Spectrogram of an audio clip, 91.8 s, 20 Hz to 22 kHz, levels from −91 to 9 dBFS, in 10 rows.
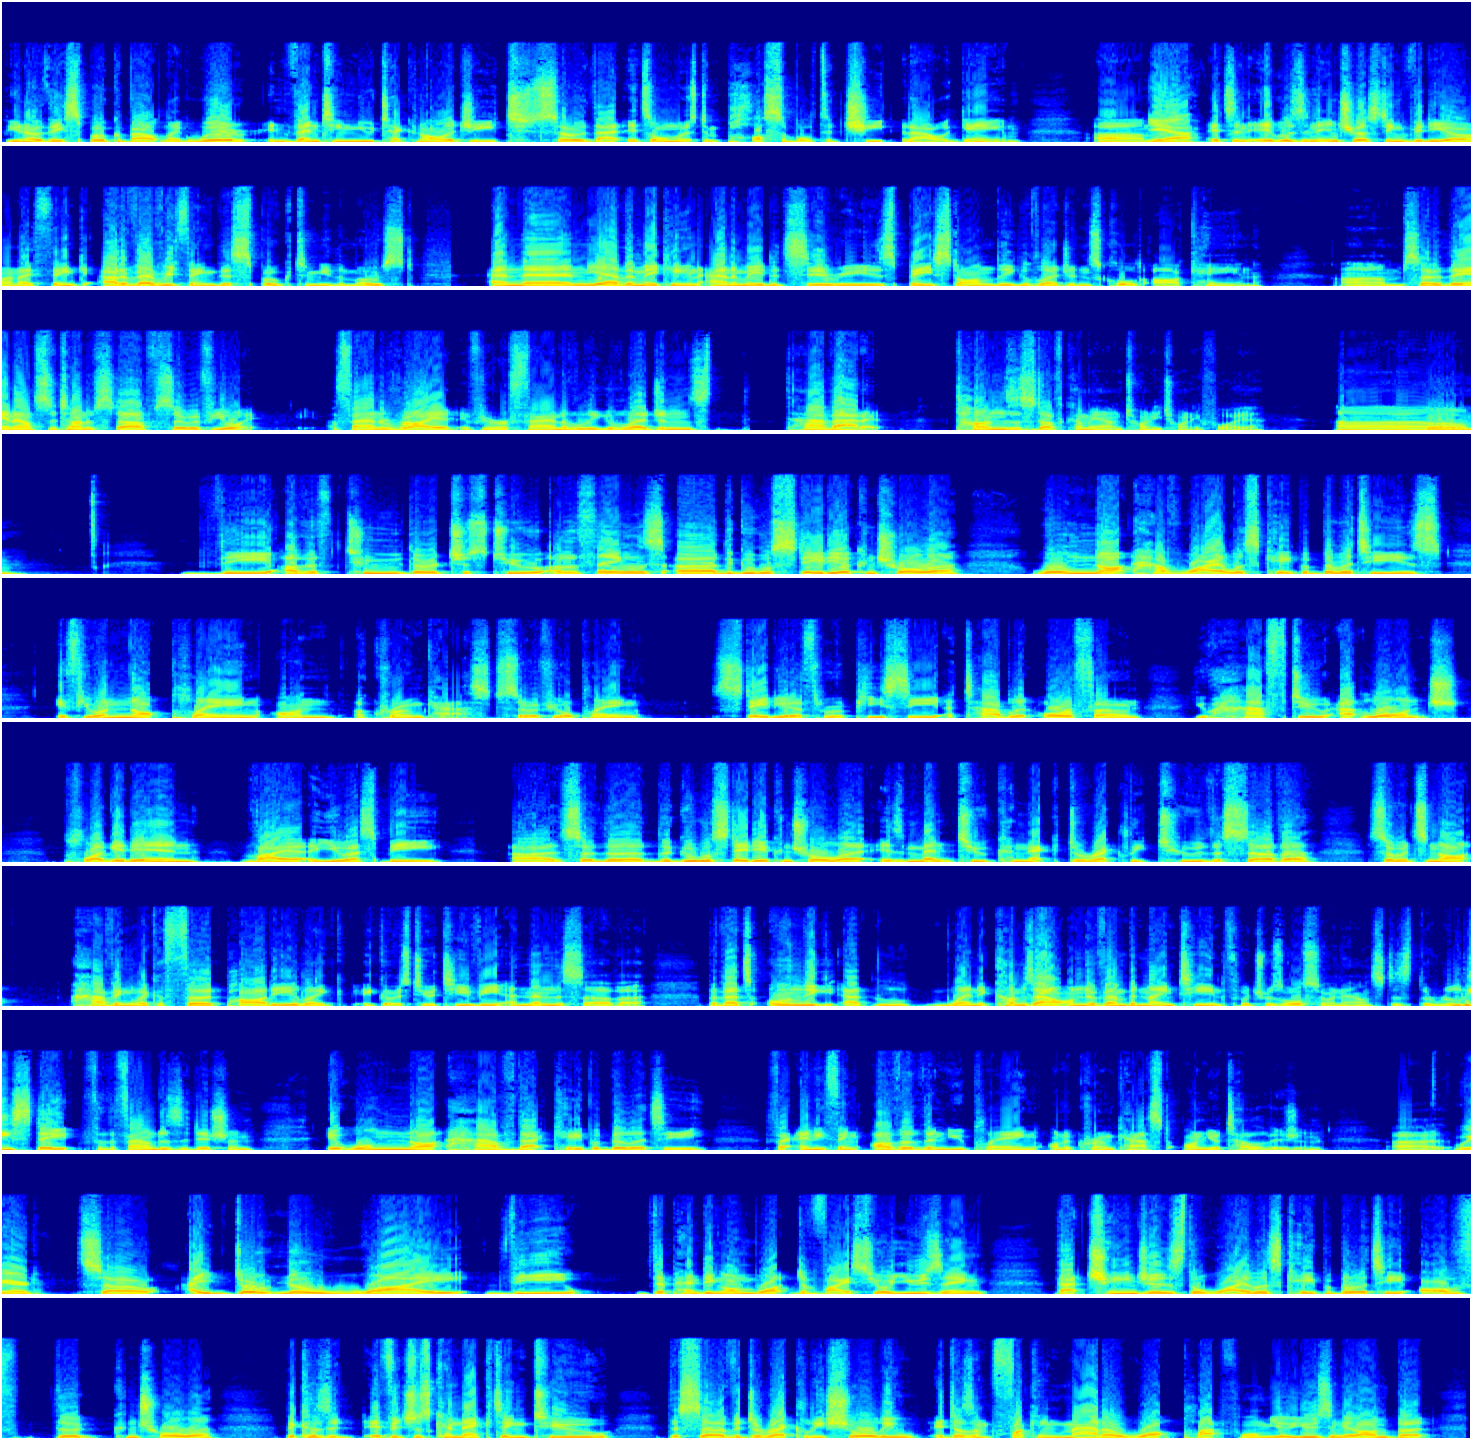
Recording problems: distortion; slight; 5% of the sound clipped

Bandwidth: 15.5 kHz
